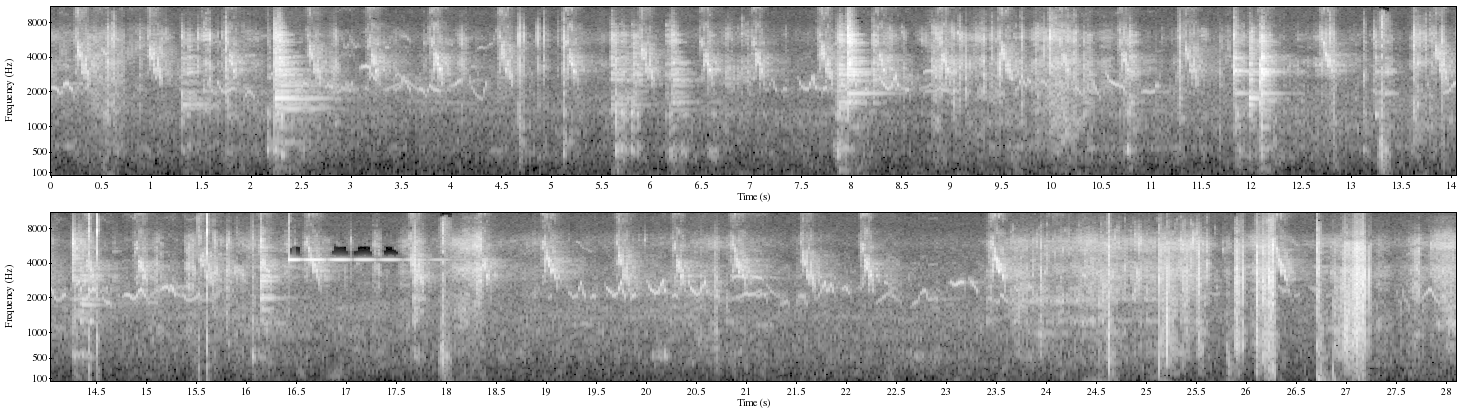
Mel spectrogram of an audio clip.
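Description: Dried banana peels crackling and rustling as they are handled and dropped into a stainless steel chopper bowl, an irregular run of dry clicks, with birds chirping in the background.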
